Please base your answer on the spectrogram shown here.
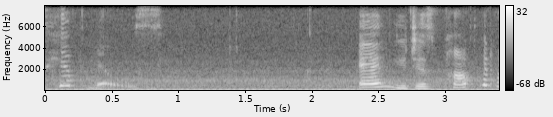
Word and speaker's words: Hypnose: cap that says Hypno's the Y is silent so the name of its Hypno's and you just pop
